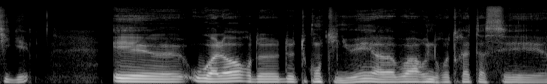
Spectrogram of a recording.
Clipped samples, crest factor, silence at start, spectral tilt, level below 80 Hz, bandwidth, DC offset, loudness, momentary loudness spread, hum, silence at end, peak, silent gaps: under 0.1%; 16 dB; 0 s; -7 dB/octave; -60 dBFS; 16 kHz; under 0.1%; -22 LUFS; 12 LU; none; 0 s; -6 dBFS; none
